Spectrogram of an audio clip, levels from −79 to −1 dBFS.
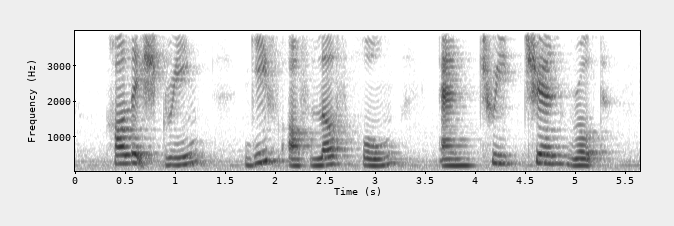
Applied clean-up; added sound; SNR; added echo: none; none; none; none.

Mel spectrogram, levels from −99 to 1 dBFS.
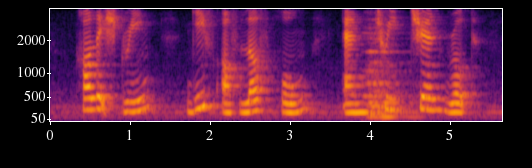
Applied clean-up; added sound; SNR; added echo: none; Musical instrument; 10 dB; none.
